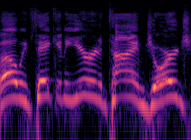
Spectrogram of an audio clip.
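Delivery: raspy coach voice, pitched a touch high. Workshopping an impression live on air after being told to go raspy: raspy McVay impression. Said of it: "Just go raspy".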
